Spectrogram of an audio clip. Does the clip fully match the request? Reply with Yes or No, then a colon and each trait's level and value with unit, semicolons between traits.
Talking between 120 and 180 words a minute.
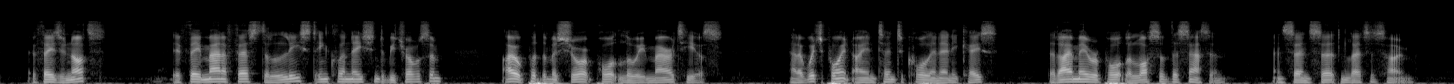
No: average, 190 wpm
